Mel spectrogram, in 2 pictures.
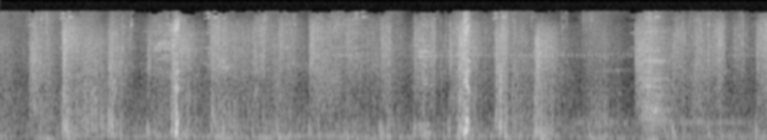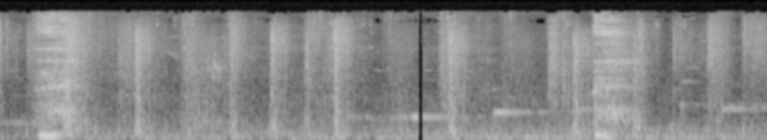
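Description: Hands and boots scrape and thump against rock while climbing.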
